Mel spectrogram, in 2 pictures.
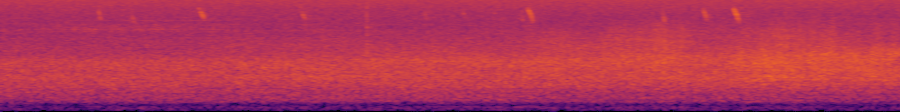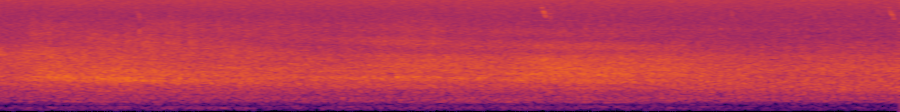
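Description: Freight train rolling by, a steady rushing noise of wheels on rails that swells a little about halfway through.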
